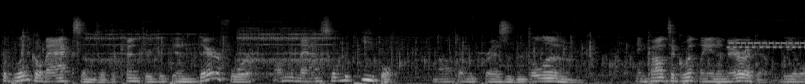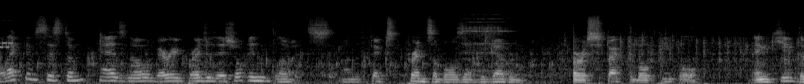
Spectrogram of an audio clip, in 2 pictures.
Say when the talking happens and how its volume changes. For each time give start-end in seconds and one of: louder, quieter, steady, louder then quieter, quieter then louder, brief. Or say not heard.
0.0-16.0 steady.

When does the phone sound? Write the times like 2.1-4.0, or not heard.
0.8-3.4, 7.3-8.4, 12.4-13.2.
